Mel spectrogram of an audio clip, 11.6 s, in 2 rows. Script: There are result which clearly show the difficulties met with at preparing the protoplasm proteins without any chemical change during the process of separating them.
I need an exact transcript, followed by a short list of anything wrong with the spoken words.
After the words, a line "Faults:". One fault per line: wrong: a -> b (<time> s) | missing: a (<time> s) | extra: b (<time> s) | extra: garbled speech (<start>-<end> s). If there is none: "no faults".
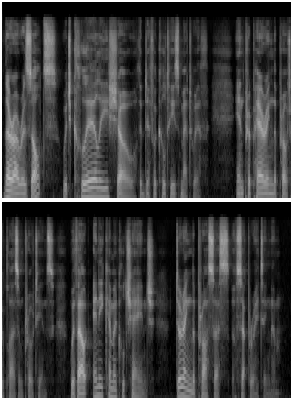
There are results which clearly show the difficulties met with in preparing the protoplasm proteins without any chemical change during the process of separating them.
Faults:
wrong: result -> results (0.3 s)
wrong: at -> in (4.7 s)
